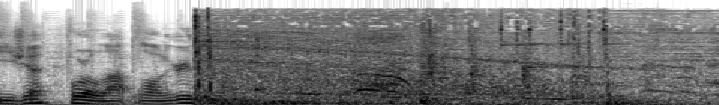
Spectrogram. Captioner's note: machine whirs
